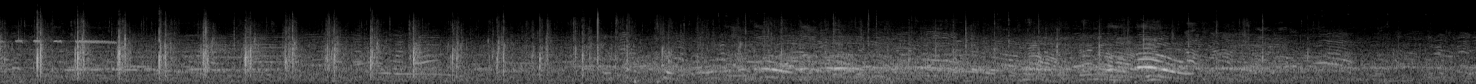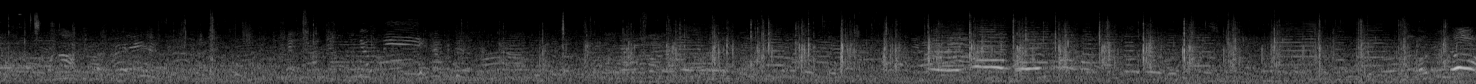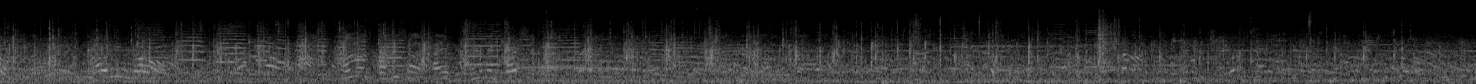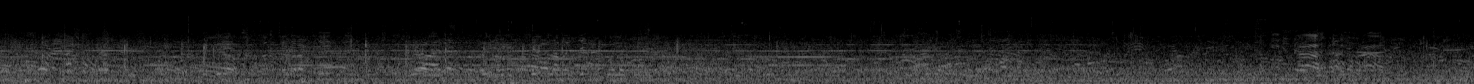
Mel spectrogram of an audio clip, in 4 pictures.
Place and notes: Piazza S.Giovanni
A trumpet starts to play...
